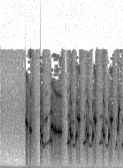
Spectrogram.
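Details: European goldfinch, Neapolitan song style: after a couple of sharp chips, a fast, liquid twitter of high paired notes repeated about five times a second, clean and close, with a faint low hum beneath.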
